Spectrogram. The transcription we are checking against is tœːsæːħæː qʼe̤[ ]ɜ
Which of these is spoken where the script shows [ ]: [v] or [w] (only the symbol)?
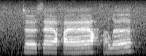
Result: w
